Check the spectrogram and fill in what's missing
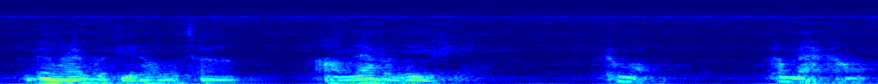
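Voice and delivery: hushed, low voice of a loving God; tender murmured invitation home; loving reassurance. Retold or imitated. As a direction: reassure very softly, almost whispering. Voicing a loving God, very soft.

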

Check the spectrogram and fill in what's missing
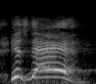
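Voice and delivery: high, loud, thrilled cry; joyful high cry of recognition; excited shout. Pretend. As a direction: shout it like the call you waited for. Grabbing Bible with excitement.

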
